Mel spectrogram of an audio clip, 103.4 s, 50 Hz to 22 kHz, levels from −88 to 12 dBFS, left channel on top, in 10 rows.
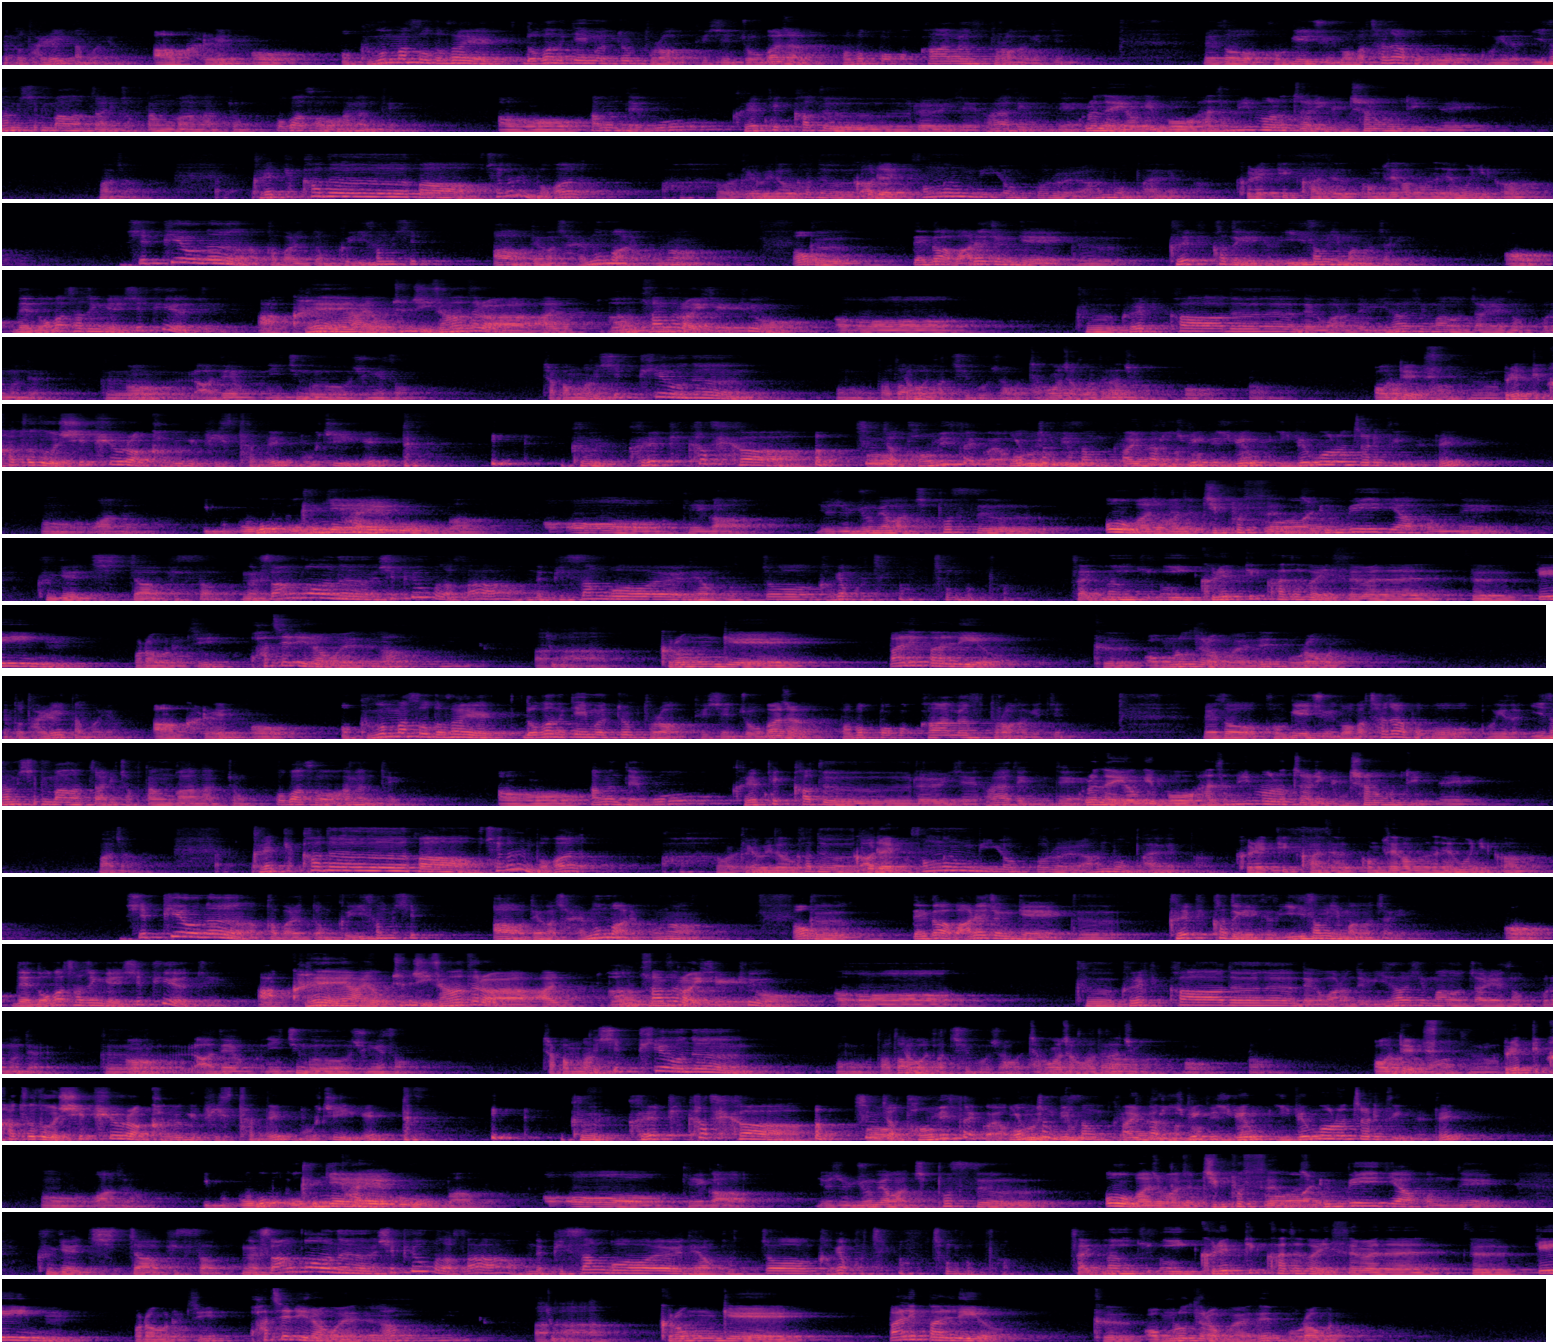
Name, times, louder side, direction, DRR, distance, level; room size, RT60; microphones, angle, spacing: voice 1, 0.0-0.8 2.3-5.1 5.6-7.1 7.6-7.7 8.0-13.0 14.3-17.7 21.3-24.6 25.1-25.8 26.0-28.8 31.9-33.9 34.3-35.7 36.1-36.7 37.1-38.5 38.8-40.4 41.4-42.8 44.0-44.1 45.4-46.0 46.3-46.5 46.9-47.7 48.5-52.0 52.4-54.4 55.6-56.7 57.3-60.2 60.9-61.7 62.0-62.1 65.8-67.4 67.8-70.4 72.6-73.4 74.4-75.0 76.0-77.4 77.8-79.4 80.2-82.4 83.0-89.2 89.9-90.6 95.5-96.2 96.6-97.2, right 2 dB, 70° right, 8 dB, 0.9 m, -31 dB
voice 2, 1.0-2.0 5.1-5.4 13.6-14.3 17.5-20.2 25.4-26.0 26.4-26.6 28.9-30.9 36.3-36.5 41.0-41.3 43.1-45.1 45.4-46.7 52.5-52.9 55.3-55.7 57.7-57.9 58.4-59.3 59.6-59.8 60.8-61.3 61.7-64.6 65.3-65.4 67.8-68.0 68.8-71.8 73.7-75.5 79.7-81.2 89.9-93.6 93.9-95.7 96.7-96.8 97.4-98.4 99.0-99.8 100.3-101.9, right 1 dB, 35° right, 6 dB, 0.9 m, -30 dB
14.0 x 5.3 x 8.6 m, 1.1 s
head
